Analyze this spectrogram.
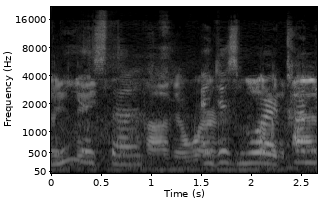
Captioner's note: radio chatter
